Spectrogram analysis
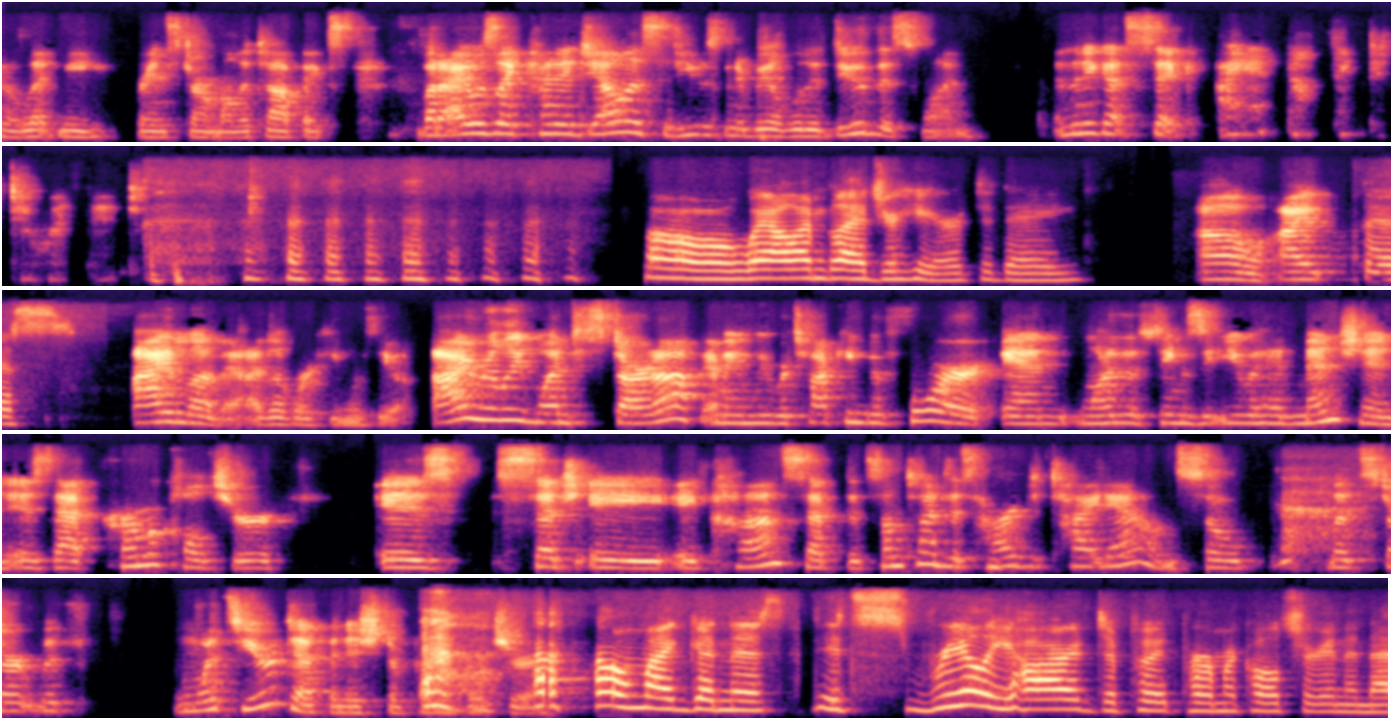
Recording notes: Has a relaxed conversation in a Zoom room with a special guest. They answer questions from the live listening audience.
